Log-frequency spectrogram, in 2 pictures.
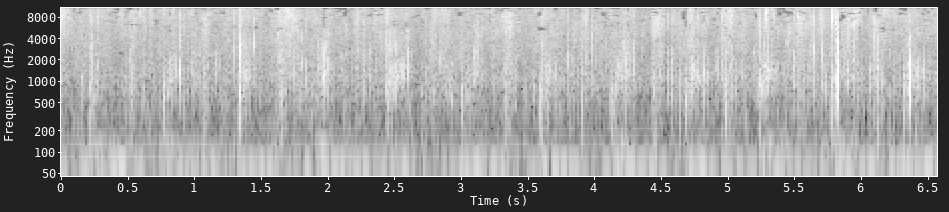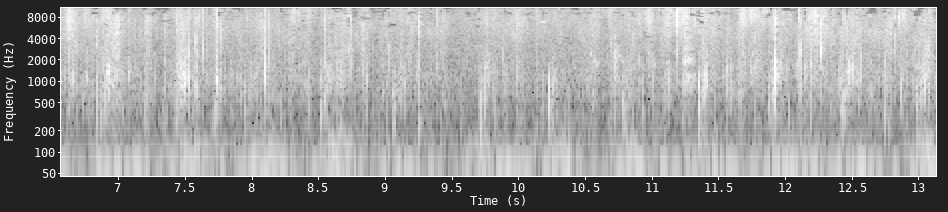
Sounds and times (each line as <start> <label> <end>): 0.0 Walking through a bush / forest 13.1
0.0 wind 13.1
9.5 birds 11.6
